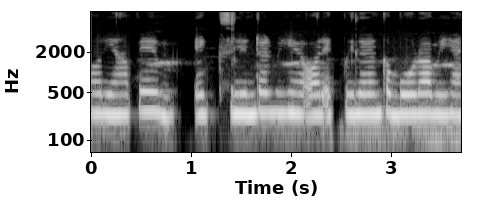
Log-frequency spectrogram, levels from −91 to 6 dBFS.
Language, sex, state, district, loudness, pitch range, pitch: Hindi, female, Haryana, Charkhi Dadri, -14 LUFS, 235-250 Hz, 240 Hz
